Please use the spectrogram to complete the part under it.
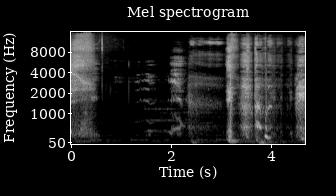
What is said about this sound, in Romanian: Eu vreau să încerc astăzi căscatul zâmbit.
